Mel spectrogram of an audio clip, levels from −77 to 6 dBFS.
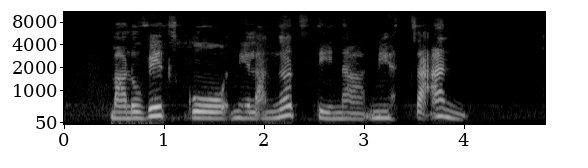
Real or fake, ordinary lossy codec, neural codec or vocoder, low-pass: fake; Opus, 24 kbps; vocoder, 44.1 kHz, 128 mel bands, Pupu-Vocoder; 9.9 kHz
